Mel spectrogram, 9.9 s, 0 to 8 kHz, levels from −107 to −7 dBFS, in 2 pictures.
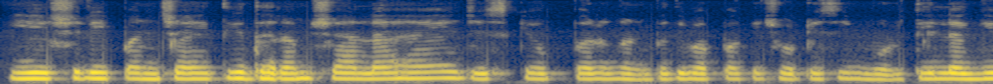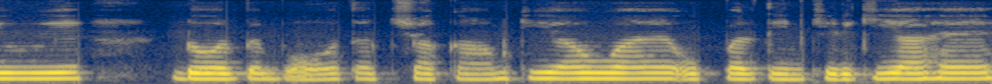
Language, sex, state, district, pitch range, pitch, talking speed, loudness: Hindi, female, Rajasthan, Jaipur, 195-210 Hz, 200 Hz, 165 wpm, -17 LUFS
